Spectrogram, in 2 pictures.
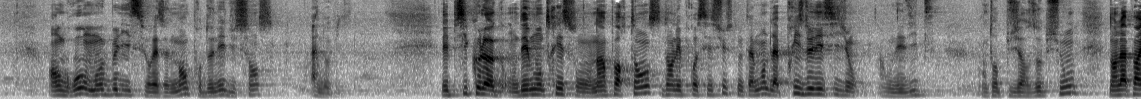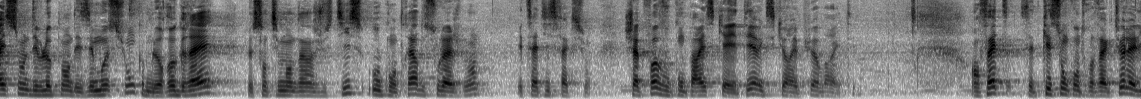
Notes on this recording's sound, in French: Conférence enregistrée lors de la 5e édition de la Nuit de l'ENS (en partenariat avec France Culture, Libération, HugoDécrypte, Philosophie magazine).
